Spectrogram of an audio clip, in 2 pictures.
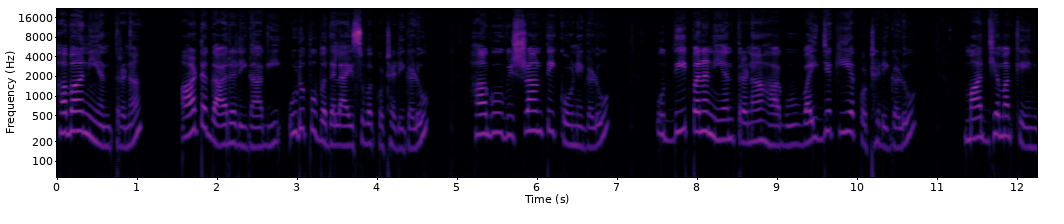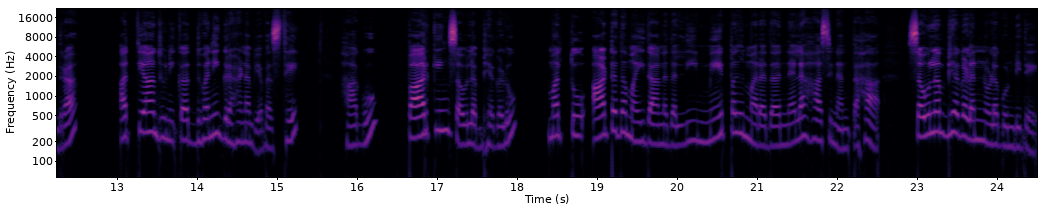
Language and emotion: Kannada, neutral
